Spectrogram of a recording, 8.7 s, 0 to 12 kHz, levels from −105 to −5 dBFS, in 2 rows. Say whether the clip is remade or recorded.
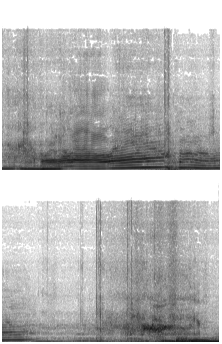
remade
